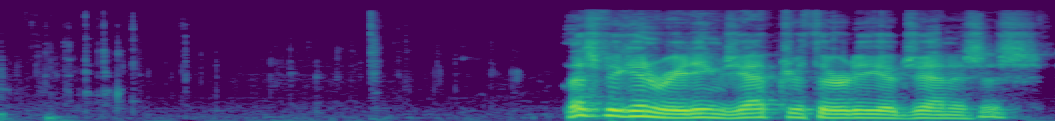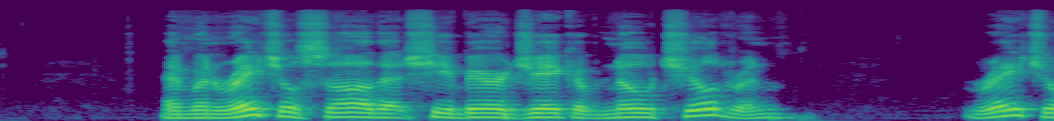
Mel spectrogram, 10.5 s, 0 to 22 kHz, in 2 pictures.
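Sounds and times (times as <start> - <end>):
thin Bible pages turning: 0.0 - 2.4
speech: 2.8 - 5.2, 6.1 - 9.3, 10.1 - 10.5.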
